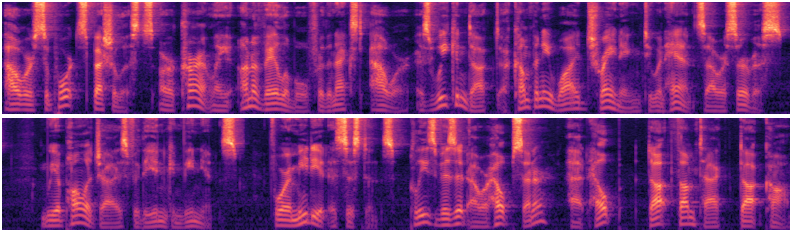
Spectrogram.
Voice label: Training, Professional training module narration with clear delivery and instructional pacing; 1 Hour Training; Commercial Thumbtack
